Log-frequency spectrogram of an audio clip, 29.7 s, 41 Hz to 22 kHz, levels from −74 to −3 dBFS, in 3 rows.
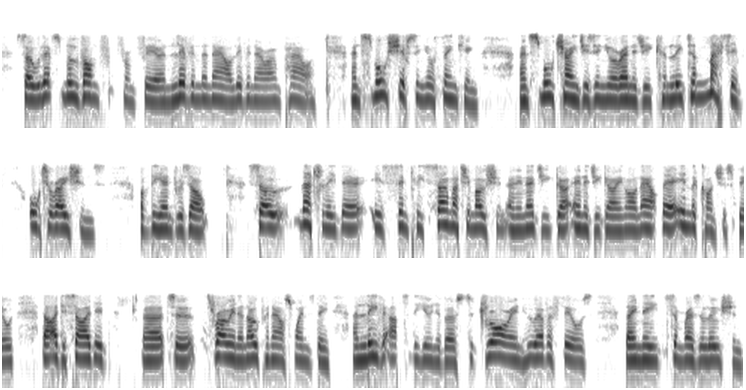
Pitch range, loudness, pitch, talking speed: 165-190 Hz, -27 LUFS, 175 Hz, 165 wpm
